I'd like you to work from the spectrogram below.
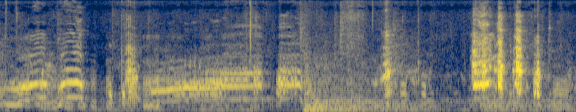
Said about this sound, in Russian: Куры сейчас с удовольствием их съедят.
